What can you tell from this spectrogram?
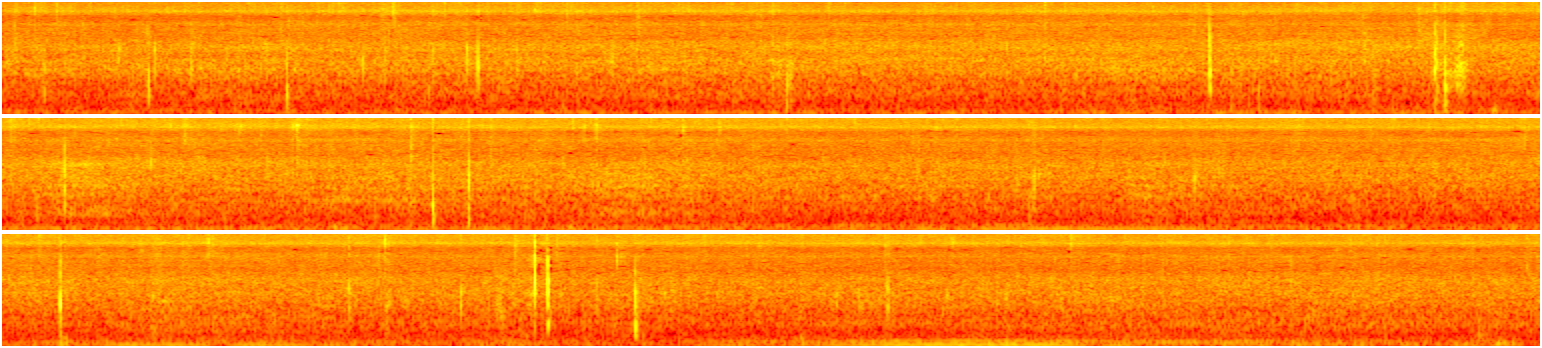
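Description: Heavy rain falling, with many scattered sharp drip ticks and a few louder splats, and a low rumble now and then.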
